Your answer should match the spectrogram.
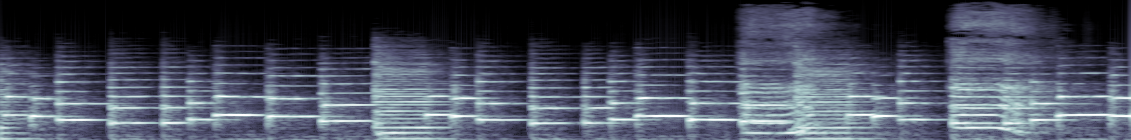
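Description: Dance backing track playing loud: a melody of short, staccato keyboard notes over a bass line. Three swishing sweeps come in over it from about halfway through, each around a second and a half apart.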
